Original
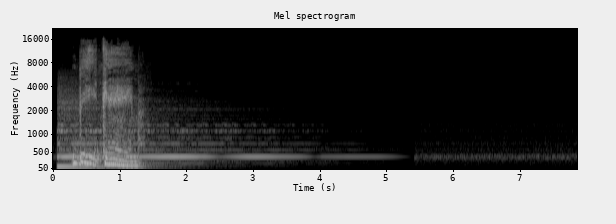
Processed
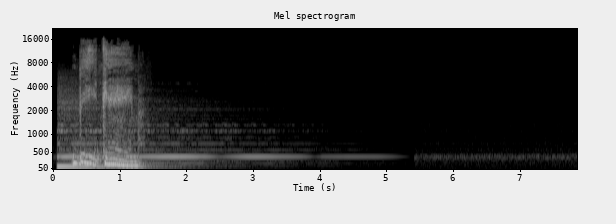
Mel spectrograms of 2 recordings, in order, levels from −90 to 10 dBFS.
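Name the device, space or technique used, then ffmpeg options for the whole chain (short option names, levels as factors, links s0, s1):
smiley-face EQ: -af "lowshelf=f=170:g=7.5,equalizer=f=650:t=o:w=2.3:g=-6.5,highshelf=f=7800:g=4.5,volume=1.19"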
